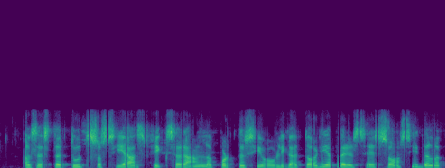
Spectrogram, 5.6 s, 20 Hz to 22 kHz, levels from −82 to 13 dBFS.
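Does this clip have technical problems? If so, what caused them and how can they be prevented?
No, the speech carries only the light coloration of a Speex link at a fairly high quality setting, and nothing in the signal needs correcting or preventing.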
